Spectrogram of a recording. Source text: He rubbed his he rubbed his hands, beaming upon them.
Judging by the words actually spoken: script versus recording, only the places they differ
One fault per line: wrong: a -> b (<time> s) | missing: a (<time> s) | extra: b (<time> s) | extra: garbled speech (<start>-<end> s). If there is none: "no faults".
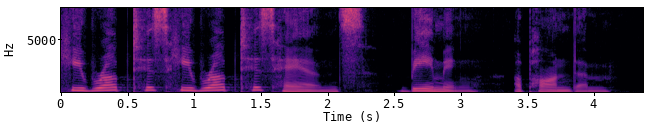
no faults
